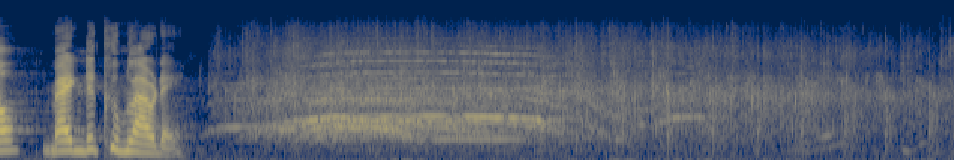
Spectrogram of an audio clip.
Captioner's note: audience cheering and applauding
